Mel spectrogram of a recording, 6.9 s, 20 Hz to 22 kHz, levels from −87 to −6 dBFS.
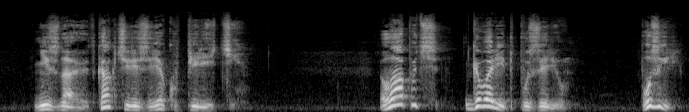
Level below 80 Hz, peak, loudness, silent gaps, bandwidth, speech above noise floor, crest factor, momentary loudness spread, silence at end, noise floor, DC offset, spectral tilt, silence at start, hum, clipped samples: -72 dBFS; -6 dBFS; -26 LUFS; none; 13.5 kHz; 41 dB; 22 dB; 9 LU; 0.15 s; -67 dBFS; under 0.1%; -4 dB/octave; 0.35 s; none; under 0.1%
